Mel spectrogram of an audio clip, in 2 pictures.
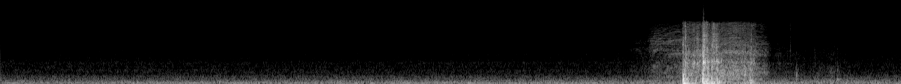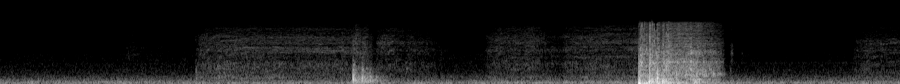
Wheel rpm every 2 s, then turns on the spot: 0, 0, 0, 0, 0, 0, 0, 0, 0.
none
